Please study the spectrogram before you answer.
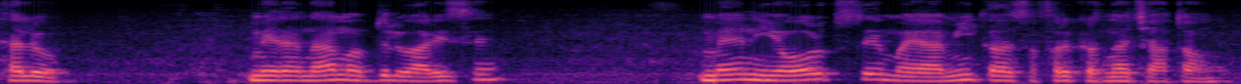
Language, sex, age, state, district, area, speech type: Urdu, male, 18-30, Delhi, North East Delhi, rural, spontaneous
